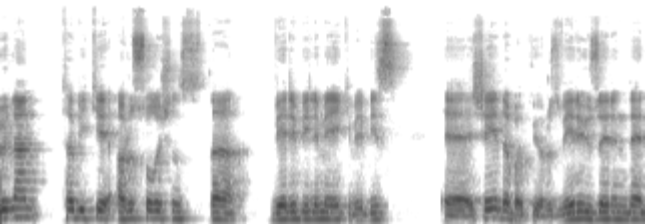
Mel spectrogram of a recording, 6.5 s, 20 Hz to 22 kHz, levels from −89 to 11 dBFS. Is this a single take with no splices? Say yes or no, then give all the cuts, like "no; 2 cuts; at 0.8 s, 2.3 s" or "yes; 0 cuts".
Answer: yes; 0 cuts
